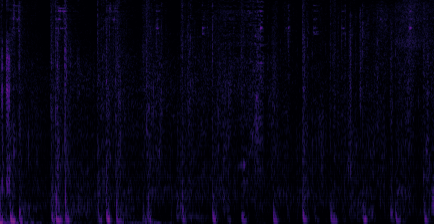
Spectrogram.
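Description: Horse hooves clip-clop in a steady, even rhythm in the video game Red Dead Online. The hoofbeats are close and moderately quiet, with no talk over them.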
